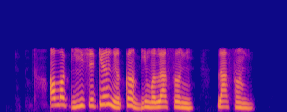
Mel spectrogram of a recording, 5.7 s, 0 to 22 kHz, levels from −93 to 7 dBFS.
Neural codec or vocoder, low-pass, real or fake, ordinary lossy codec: autoencoder, 44.1 kHz, a latent of 192 numbers a frame, MeloTTS; 3.6 kHz; fake; none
